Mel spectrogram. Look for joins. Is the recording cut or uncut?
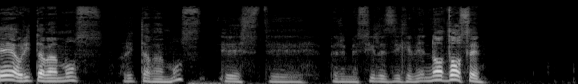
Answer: cut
